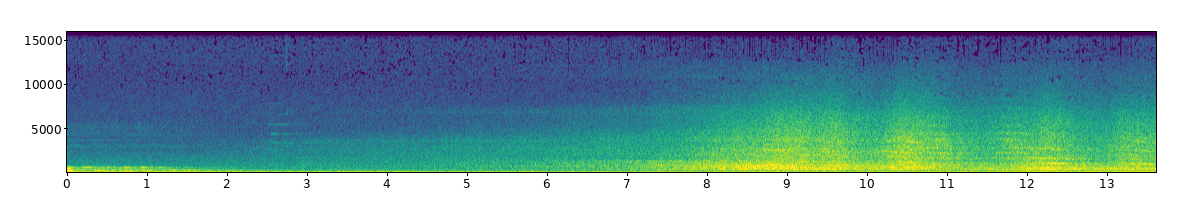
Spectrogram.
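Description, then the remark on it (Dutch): A train travelling to Kortrijk, Belgium, moves along with a steady low rumble and hum, the noise swelling louder and more rushing in the second half with gentle rhythmic surges; no one speaks. “Een paar weken later ben ik met de trein op weg naar Kortrijk.”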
